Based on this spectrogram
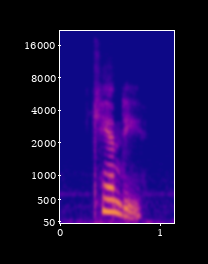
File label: "candy", us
